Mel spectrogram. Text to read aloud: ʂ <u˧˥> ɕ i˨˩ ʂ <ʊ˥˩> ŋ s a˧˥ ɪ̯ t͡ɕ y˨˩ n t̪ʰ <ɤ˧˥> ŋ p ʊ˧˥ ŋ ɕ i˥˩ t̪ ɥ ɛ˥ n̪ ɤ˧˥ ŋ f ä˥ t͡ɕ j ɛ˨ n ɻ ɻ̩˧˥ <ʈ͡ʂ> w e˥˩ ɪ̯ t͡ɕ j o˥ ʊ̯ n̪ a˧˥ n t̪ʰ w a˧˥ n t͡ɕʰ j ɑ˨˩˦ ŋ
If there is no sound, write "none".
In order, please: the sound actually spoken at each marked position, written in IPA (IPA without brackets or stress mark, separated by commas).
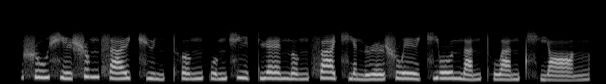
u˧˥, ʊ˥, ɤ˧˥, ʂ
